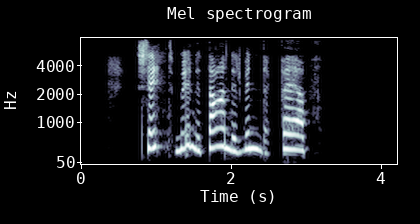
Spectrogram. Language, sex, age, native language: Icelandic, female, 9, Icelandic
